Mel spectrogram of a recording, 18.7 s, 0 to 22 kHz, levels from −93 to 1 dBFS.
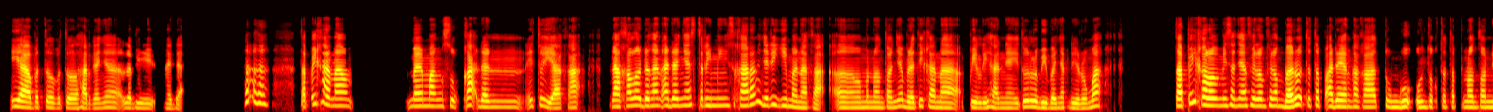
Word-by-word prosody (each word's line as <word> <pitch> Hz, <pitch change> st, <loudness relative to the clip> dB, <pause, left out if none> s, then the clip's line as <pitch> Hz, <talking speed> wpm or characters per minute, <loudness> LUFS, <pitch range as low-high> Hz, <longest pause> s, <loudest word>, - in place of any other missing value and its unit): Iya, 220 Hz, -2 st, +4 dB
betul 185 Hz, 0 st, -4 dB
betul 170 Hz, -1 st, -2 dB
harganya 170 Hz, +2 st, -1 dB, 0.2 s
lebih 170 Hz, -1 st, -3 dB, 0.3 s
beda. 155 Hz, -, -6 dB, 0.8 s
Heeh, 355 Hz, -4 st, -1 dB, 0.5 s
tapi 290 Hz, -, -1 dB
karena 265 Hz, -4 st, +5 dB, 1.0 s
memang 230 Hz, 0 st, +3 dB
suka 230 Hz, +3 st, -1 dB, 0.2 s
dan 205 Hz, -1 st, +2 dB, 0.5 s
itu 230 Hz, +3 st, -8 dB
ya 165 Hz, -, +4 dB
Kak 185 Hz, +1 st, +1 dB, 0.4 s
nah, 220 Hz, -, +7 dB
kalau 250 Hz, +2 st, +3 dB
dengan 250 Hz, +1 st, +4 dB
adanya 250 Hz, +1 st, +1 dB
streaming 255 Hz, -1 st, -4 dB
sekarang 250 Hz, +6 st, +3 dB
jadi 265 Hz, +3 st, -1 dB
gimana 205 Hz, -6 st, 0 dB
Kak, 145 Hz, -3 st, +1 dB, 0.2 s
eee, 185 Hz, 0 st, -1 dB
menontonnya, 185 Hz, +2 st, -3 dB
berarti 185 Hz, +4 st, 0 dB
karena 185 Hz, -2 st, +2 dB, 0.3 s
pilihannya 175 Hz, -2 st, -1 dB
itu 190 Hz, -, -4 dB
lebih 180 Hz, -3 st, 0 dB
banyak 175 Hz, +1 st, -1 dB
di 170 Hz, -1 st, -3 dB
rumah. 210 Hz, +9 st, 0 dB, 0.9 s
Tapi, 240 Hz, +7 st, +6 dB
kalau 255 Hz, -2 st, +6 dB
misalnya 250 Hz, -1 st, -1 dB
film-film 245 Hz, -1 st, 0 dB
baru 210 Hz, +7 st, +6 dB
tetep 250 Hz, -1 st, -5 dB
ada 220 Hz, -1 st, +4 dB
yang 210 Hz, -, +1 dB
Kakak, 205 Hz, 0 st, 0 dB
tunggu 200 Hz, 0 st, -1 dB
untuk 195 Hz, +1 st, -2 dB
tetep 195 Hz, 0 st, -7 dB
nonton 195 Hz, 0 st, 0 dB
210 Hz, 150 wpm, -24 LUFS, 185-245 Hz, 1.0 s, nah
